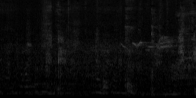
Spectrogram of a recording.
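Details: An Alaskan Malamute playing with a Pug gives soft whiny, grumbling vocalizations with brief higher squeaks, amid faint household noise.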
